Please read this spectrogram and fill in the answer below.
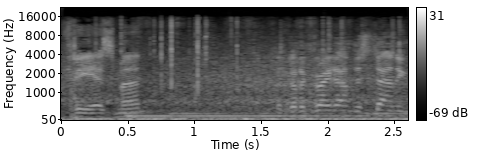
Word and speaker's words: Griezmann: He's very much a Spanish background. So he talks to his dog in Spanish and dreams in Spanish, so I think we can pronounce his name the Spanish way, Griezmann.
